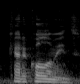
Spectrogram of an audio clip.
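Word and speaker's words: catecholamines: How do you say that? Calio, maybe you can help me out. Okay, thank you. Catakolamines.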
